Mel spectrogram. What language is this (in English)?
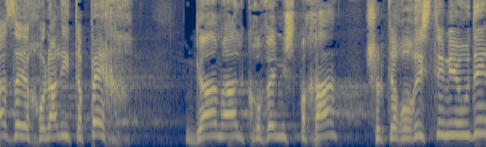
Hebrew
